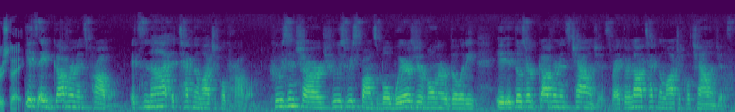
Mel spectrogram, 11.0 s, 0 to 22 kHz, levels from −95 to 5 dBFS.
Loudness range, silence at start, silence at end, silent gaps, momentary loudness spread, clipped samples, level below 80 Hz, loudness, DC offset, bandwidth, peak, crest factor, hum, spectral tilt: 3 LU; 0 s; 0 s; none; 10 LU; under 0.1%; -54 dBFS; -28 LUFS; under 0.1%; 12.5 kHz; -14 dBFS; 14 dB; none; -7 dB/octave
